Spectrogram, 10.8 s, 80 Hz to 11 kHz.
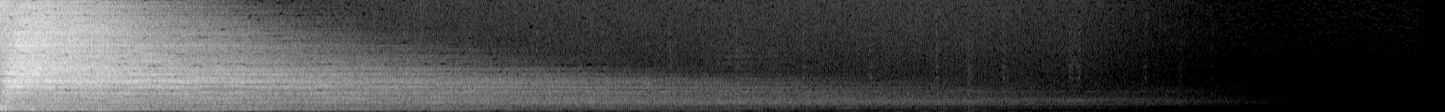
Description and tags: Skiba205Edge
A custom-made ride cymbal created by master cymbal smith Mike Skiba. This one measures 20.5 inches. Recorded with stereo PZM mics. The bow and wash samples are meant to be layered together to create different velocity strikes.
stereo, cymbal, drums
